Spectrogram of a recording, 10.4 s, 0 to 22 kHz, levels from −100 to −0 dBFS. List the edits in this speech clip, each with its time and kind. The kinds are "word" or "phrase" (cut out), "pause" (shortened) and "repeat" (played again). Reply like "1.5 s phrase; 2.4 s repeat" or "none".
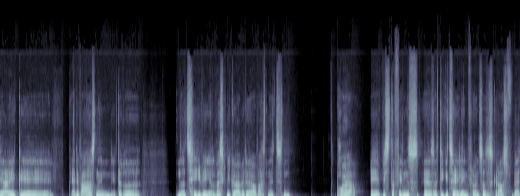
none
